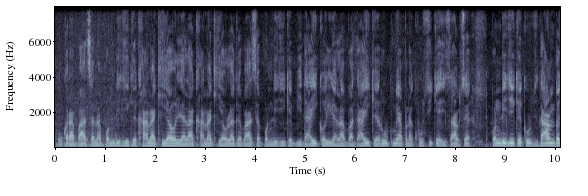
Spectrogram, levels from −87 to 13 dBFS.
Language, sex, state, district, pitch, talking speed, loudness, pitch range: Bhojpuri, male, Bihar, Gopalganj, 110 Hz, 220 wpm, -21 LUFS, 105-120 Hz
